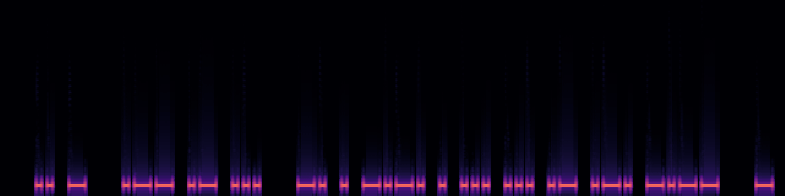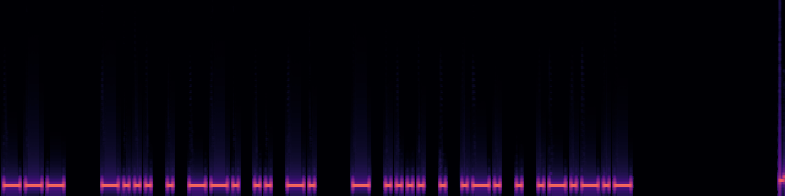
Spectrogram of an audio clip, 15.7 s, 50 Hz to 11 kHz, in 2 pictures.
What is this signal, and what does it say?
Morse code, heard as a keyed tone, about 22 wpm, 700 Hz. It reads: IT WAS NECESSARY TO BEGIN THERE.
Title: Sentences from Top 1000 Words - Review Part 1 - 22wpm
